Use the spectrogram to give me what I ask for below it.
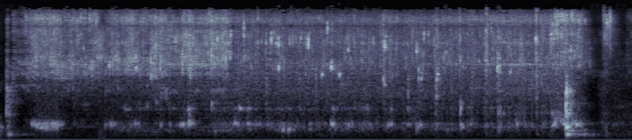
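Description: Water runs steadily from a tap as someone washes their hands at a sink. A continuous rushing splash with small drips lasts about six seconds, then stops abruptly.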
